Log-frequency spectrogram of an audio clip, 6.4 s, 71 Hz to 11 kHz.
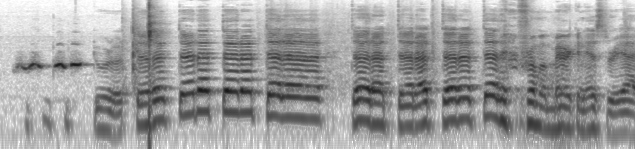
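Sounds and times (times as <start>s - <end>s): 
person whistling a hymn-like melody: 0.1s - 1.0s
voice singing a tune without words: 0.2s - 5.2s
speech: 1.0s - 6.3s.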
